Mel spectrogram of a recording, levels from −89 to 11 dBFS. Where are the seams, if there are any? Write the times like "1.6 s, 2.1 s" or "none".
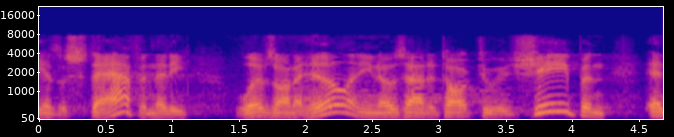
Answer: none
